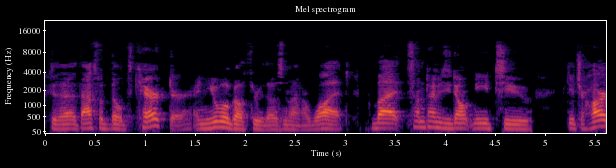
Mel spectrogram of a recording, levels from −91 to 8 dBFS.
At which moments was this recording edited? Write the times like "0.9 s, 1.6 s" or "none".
3.1 s

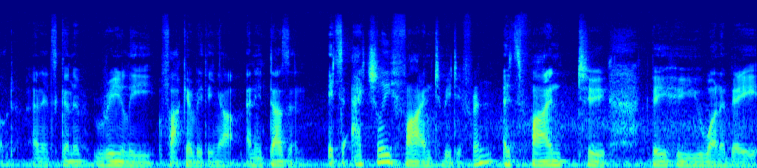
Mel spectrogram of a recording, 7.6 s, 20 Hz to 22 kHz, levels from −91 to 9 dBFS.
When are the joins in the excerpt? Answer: 0.9 s, 1.5 s, 3.0 s, 5.1 s, 6.4 s

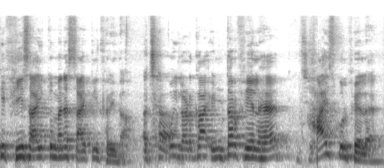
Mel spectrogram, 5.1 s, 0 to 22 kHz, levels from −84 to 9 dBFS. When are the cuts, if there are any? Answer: 2.4 s

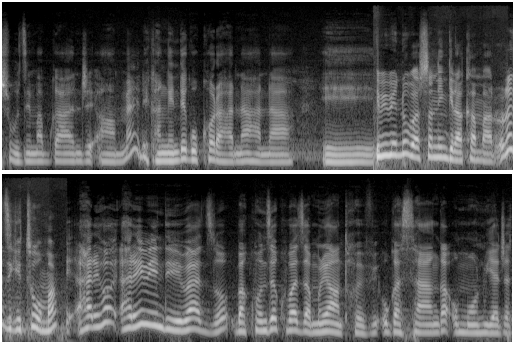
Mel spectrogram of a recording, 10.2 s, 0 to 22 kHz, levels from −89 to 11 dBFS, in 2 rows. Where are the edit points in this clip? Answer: 5.8 s

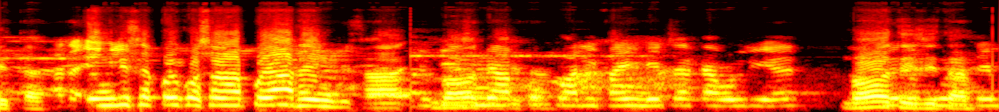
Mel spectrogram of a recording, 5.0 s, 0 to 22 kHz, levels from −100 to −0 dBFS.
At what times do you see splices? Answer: 2.1 s

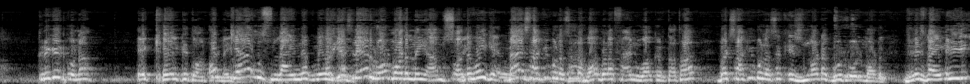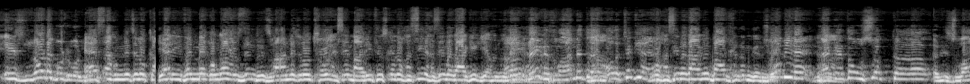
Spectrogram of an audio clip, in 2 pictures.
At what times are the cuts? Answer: 11.2 s

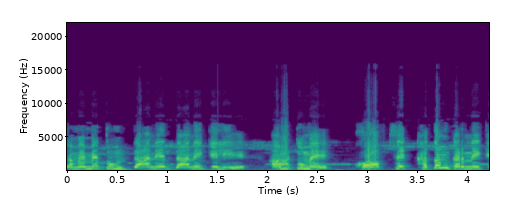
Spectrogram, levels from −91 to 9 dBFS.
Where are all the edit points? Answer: 1.9 s

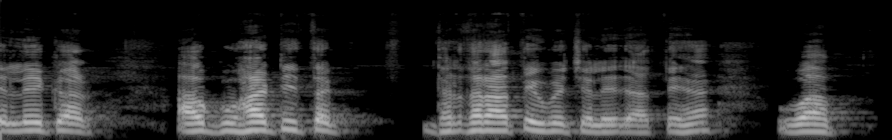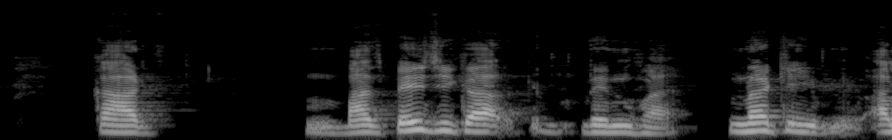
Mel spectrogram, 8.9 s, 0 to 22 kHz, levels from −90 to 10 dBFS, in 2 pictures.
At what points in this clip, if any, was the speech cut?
none

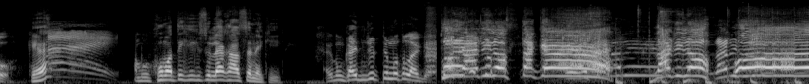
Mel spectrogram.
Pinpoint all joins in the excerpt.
4.3 s

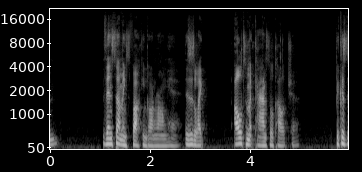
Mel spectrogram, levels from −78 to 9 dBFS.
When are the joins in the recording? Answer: none

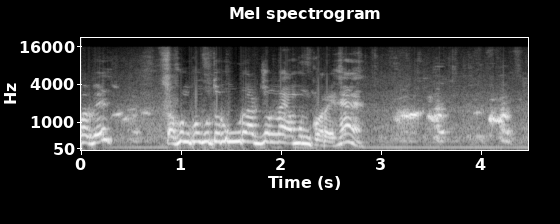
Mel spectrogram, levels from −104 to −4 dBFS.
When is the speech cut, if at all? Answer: none

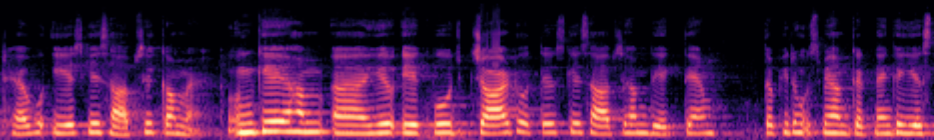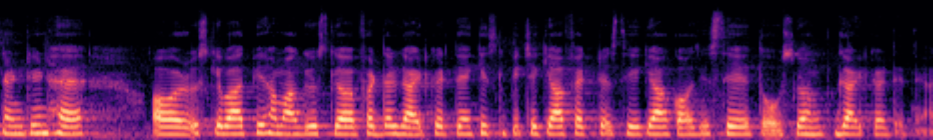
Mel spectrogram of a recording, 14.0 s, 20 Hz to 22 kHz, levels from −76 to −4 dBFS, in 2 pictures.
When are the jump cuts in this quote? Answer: none

